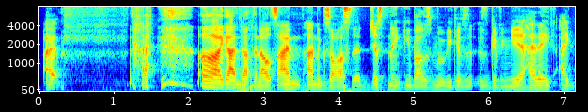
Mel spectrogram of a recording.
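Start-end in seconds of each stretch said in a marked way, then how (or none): 1.2-2.1 a burst of high exasperated laughter; tired helpless giggle. Real, not acted. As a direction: laugh it off, giving up. Laughs at own rant.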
